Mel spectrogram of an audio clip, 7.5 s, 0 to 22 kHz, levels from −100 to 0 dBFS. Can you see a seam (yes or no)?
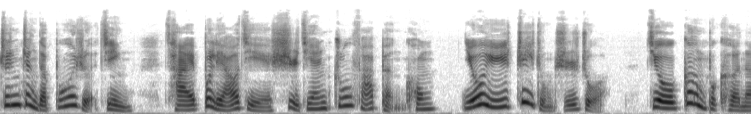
yes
